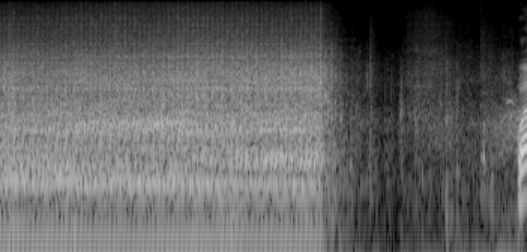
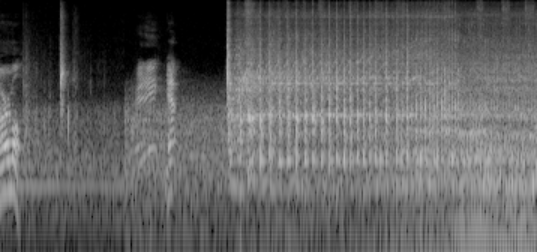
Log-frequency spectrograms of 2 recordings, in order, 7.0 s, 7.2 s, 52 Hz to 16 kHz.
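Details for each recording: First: 2007 Bobcat S185 with Kubota V2003 turbo diesel after repairing sheared injection pump camshaft keyway and retiming to marks: catches and settles into steady even idle with low clatter, no misses or knocks, then shuts down; normal diesel idle. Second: 2007 Bobcat S185 with a sabotaged Kubota V2003 turbo diesel, cranked on starting fluid: even chuffing for several seconds, nearly catches but never runs.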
